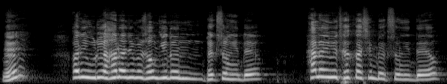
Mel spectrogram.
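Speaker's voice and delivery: high, loud protesting people; indignant protest. Acted. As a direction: protest in shock as the wronged people. Israel protesting to God. (높고 크게 억울해하며 항의하는 백성)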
